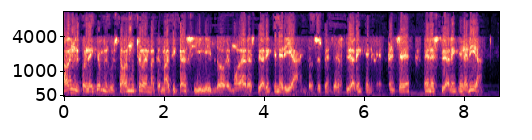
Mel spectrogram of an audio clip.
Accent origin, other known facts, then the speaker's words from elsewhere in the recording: Bogotá, Bogotá Capital District, Colombia; also born or lived in London; now in Cali, Colombia; yo no soy de Cali. Yo soy bogotano, a la puro bogotano como tú.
